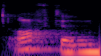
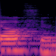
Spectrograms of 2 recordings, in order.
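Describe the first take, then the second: First: The T sound is pronounced. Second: The T sound is silent. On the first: "I always put the T in often. ... that's how I say it" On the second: "Maybe sometimes I say often"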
